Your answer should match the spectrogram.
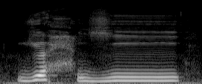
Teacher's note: یہ کو لمبا کر رہے ہیں اس لیے کہ کھڑی زیر ہے اور ح کی آواز کلیئر آئے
